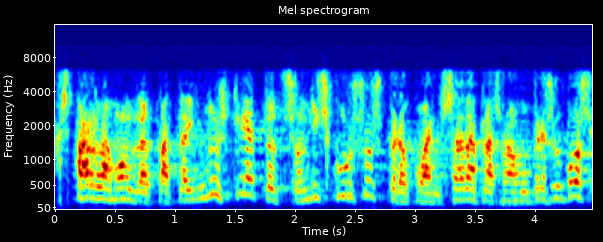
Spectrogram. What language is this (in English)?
Catalan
